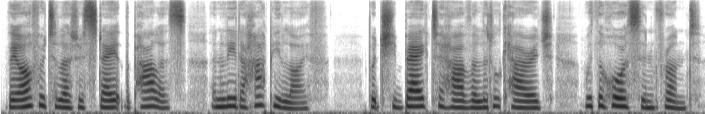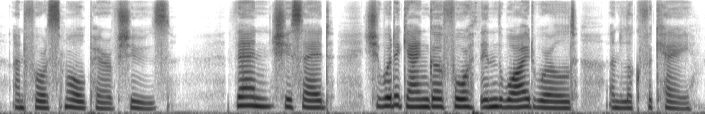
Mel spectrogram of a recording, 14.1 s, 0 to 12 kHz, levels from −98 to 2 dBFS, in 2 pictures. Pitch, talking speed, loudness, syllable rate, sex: 210 Hz, 215 wpm, -20 LUFS, 5.3 syllables/s, female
